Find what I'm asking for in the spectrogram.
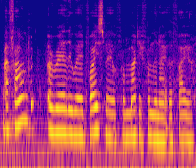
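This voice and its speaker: A woman's voice: a little high, moderate pace, slight background noise, lightly acted. An actress playing a suspicious, persistent young woman in a TV soap, probing and accusing. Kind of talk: television soap drama.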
